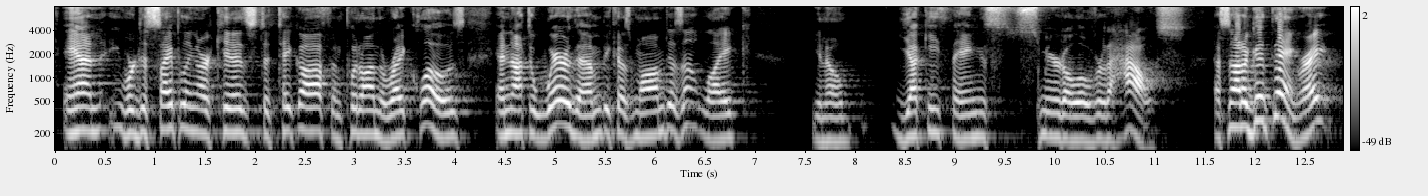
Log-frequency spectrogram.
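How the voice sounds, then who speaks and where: A woman with an American accent speaks at a fairly slow pace, her medium pitch varying in an ordinary way. Room echo is audible. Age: 50s. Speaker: pastor. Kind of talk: sermon. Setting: church.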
